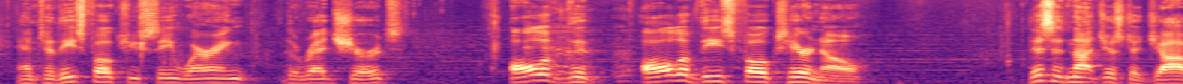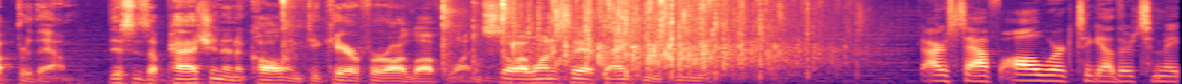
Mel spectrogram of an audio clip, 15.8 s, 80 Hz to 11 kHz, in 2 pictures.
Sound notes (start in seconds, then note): 10.8 audience applauds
